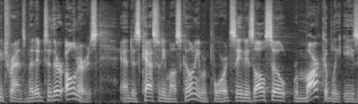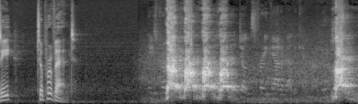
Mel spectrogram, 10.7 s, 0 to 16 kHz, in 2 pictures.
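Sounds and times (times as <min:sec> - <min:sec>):
speech: 0:00.0 - 0:06.6
five-year-old dog barking: 0:07.8 - 0:09.0, 0:10.3 - 0:10.7.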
